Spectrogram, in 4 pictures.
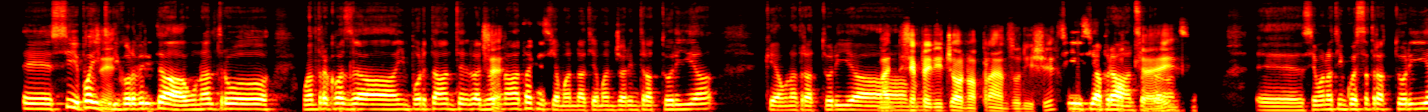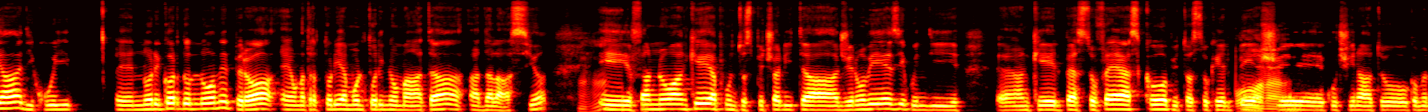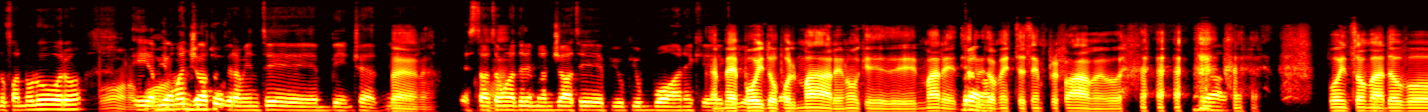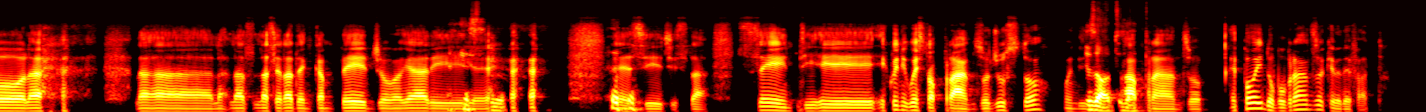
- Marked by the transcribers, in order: other background noise; tapping; tsk; "cioè" said as "ceh"; chuckle; unintelligible speech; laughing while speaking: "la"; chuckle; chuckle; laughing while speaking: "Eh, eh, sì"; chuckle
- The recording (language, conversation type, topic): Italian, podcast, Qual è un'avventura improvvisata che ricordi ancora?
- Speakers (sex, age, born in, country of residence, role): male, 30-34, Italy, Italy, guest; male, 50-54, Germany, Italy, host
